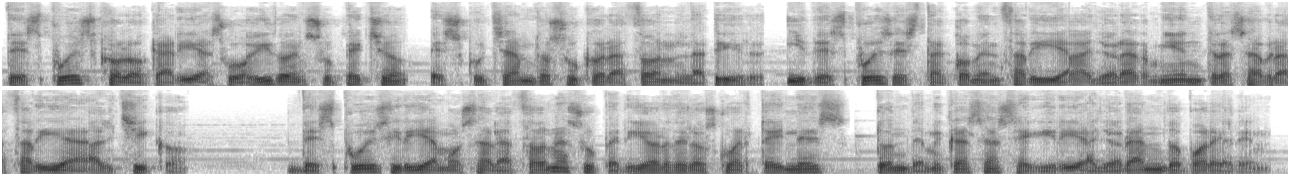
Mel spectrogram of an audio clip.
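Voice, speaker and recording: A man reading his own fan fiction aloud as storyteller, in a plain, even way. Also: low voice, fairly quick, soft background music.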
